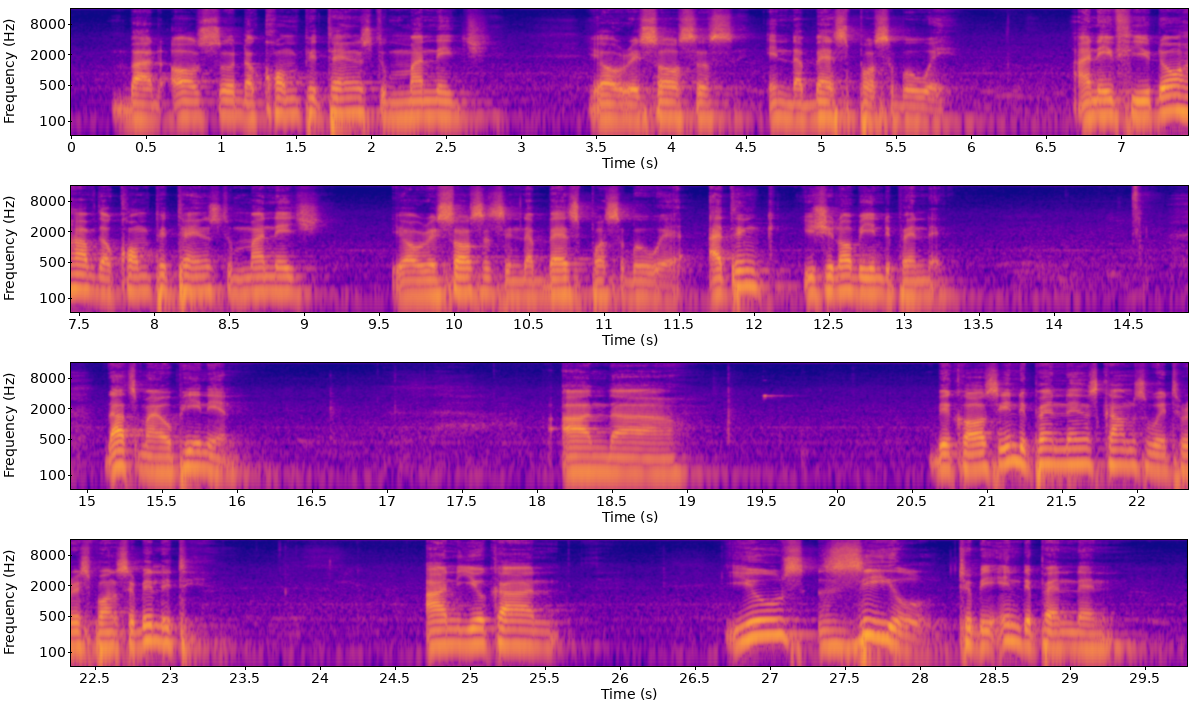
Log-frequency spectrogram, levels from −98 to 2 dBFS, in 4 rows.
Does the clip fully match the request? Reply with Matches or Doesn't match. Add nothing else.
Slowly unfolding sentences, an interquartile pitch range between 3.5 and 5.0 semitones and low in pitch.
Matches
